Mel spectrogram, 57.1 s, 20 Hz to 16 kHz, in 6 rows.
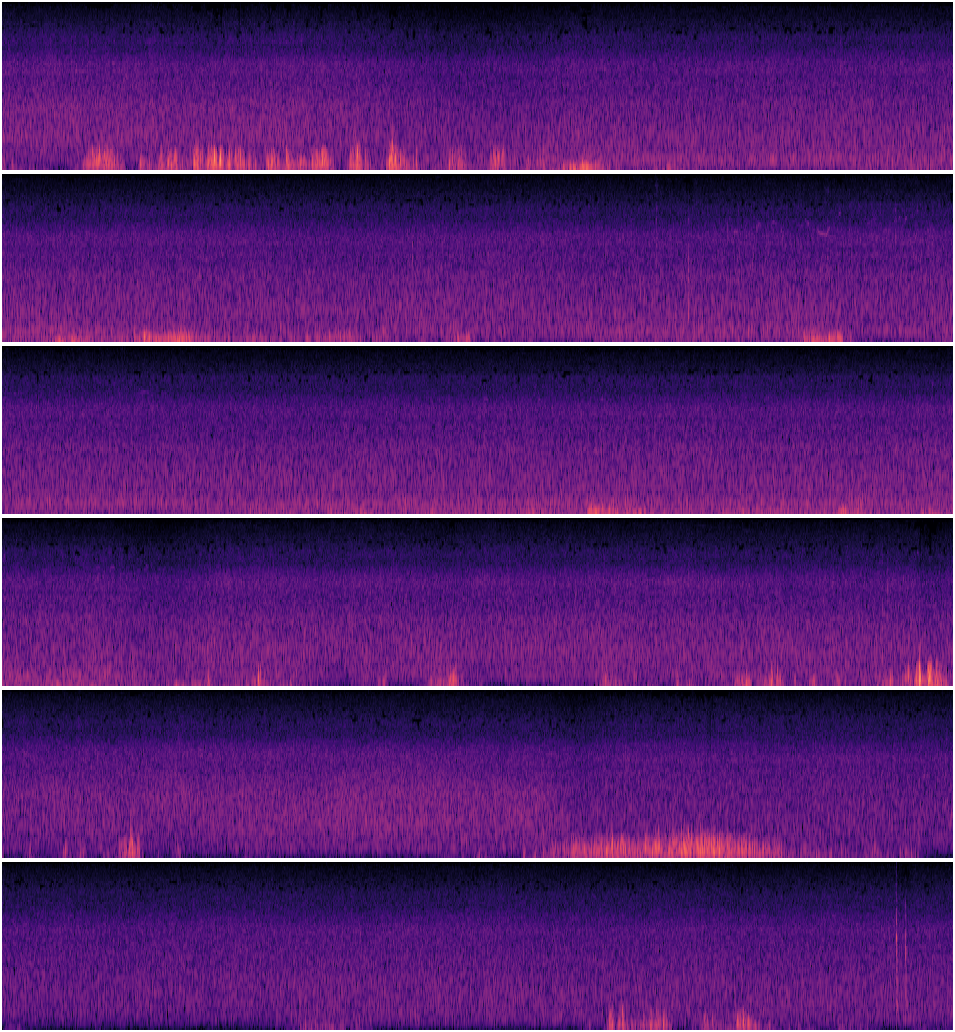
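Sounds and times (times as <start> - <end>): wind buffeting microphone: 0.8 - 6.8, 9.8 - 14.4, 16.0 - 18.1, 34.5 - 39.9, 42.6 - 47.3, 53.4 - 55.4.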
